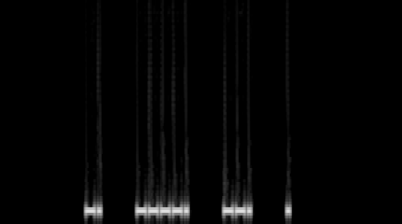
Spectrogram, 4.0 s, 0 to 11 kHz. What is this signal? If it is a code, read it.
Morse code, heard as a keyed tone, about 40 wpm, spaced as for 19 wpm, 700 Hz. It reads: N9GE
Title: USA Call Signs - 4x Character Spacing - 40wpm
